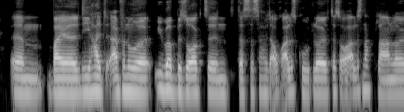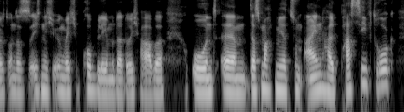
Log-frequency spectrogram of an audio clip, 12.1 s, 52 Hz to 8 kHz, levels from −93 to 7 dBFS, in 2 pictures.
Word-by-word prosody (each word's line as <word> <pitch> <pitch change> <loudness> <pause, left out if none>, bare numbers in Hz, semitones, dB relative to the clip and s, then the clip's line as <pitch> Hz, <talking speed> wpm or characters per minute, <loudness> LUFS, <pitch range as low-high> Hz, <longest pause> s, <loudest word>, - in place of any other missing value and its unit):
ähm, 120 -2 0
weil 120 -1 +6
die 125 +1 0
halt 130 -1 +2
einfach 125 +2 +2
nur 125 -2 +4
überbesorgt 125 -4 +2
sind, 120 -1 -2
dass 115 0 -3
das 120 0 -5
halt 120 -1 -6
auch 115 - -2
alles 125 +2 -1
gut 115 -2 -8
läuft, 115 -1 +3
dass 130 -1 -5
auch - - 0
alles 130 +2 -2
nach 140 0 -7
Plan 110 -3 -1
läuft 115 +1 -2
und - - -8
dass 120 0 -4
ich 130 - -5
nicht 130 -2 -4
irgendwelche 125 -1 -5
Probleme 115 -5 -3
dadurch 115 0 -3
habe. 115 +3 -1 0.4
Und, 125 0 +2
ähm, 125 -2 +3
das 130 0 +1
macht 140 -1 -1
mir 135 -2 0
zum 135 -1 -8
einen 135 +4 +1
halt 120 -2 0
passiv 140 +7 -3
Druck, 175 +1 -3
125 Hz, 195 wpm, -24 LUFS, 120-130 Hz, 0.4 s, weil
